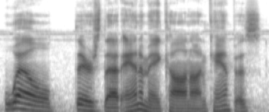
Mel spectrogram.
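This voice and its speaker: An awkward young male student from a visual novel, acted by a man reading aloud. He talks in a halting, anxious way, earnest and eager to be liked. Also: medium pitch, animated, a bit bright. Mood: flustered, hopeful.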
